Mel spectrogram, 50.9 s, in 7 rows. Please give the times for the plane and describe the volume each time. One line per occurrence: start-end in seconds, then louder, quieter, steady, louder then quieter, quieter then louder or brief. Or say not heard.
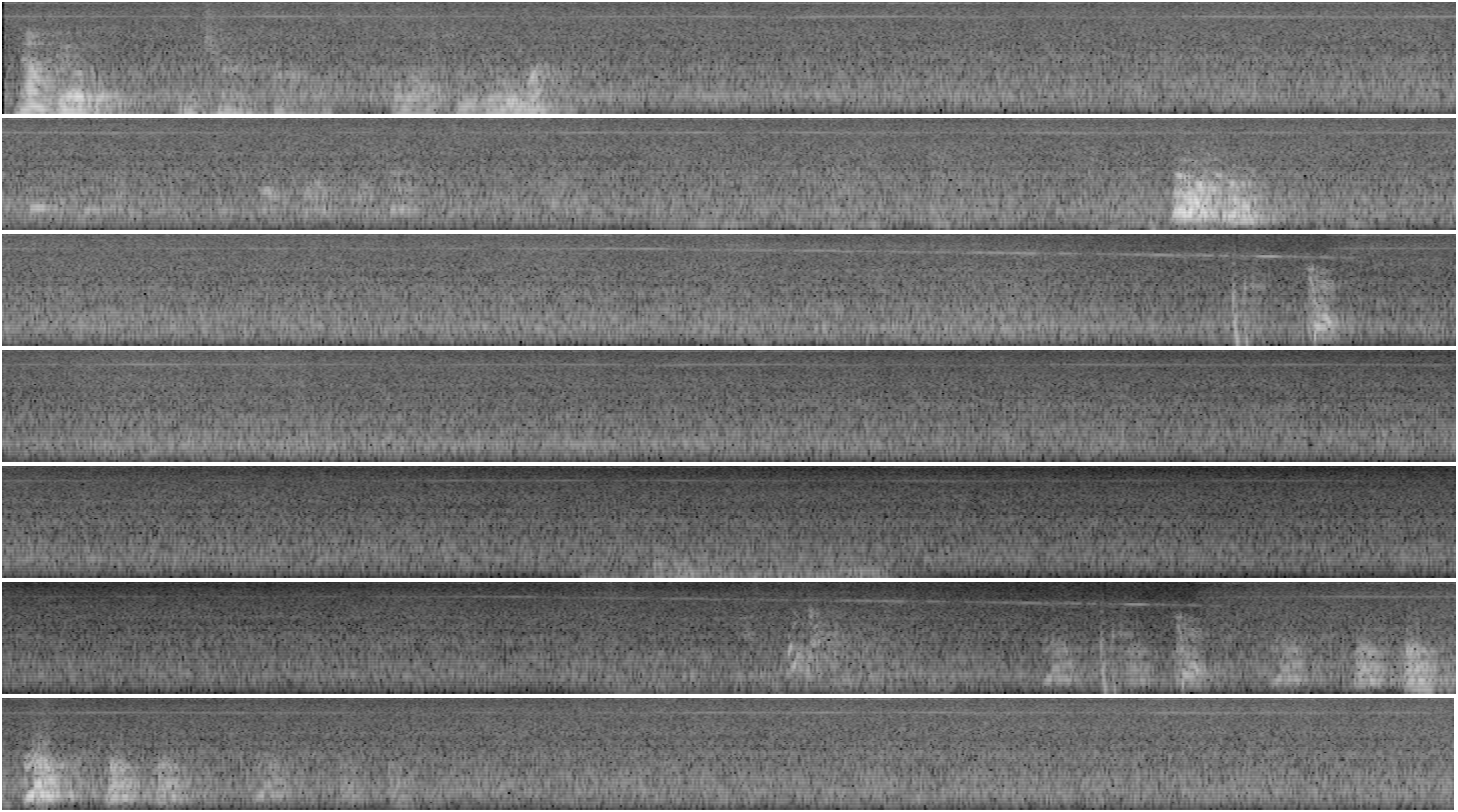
0.0-50.8 quieter then louder.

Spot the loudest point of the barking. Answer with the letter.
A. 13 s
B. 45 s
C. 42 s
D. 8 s
A.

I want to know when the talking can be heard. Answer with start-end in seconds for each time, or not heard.
0.1-2.8.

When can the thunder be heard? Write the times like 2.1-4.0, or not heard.
31.9-33.5.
